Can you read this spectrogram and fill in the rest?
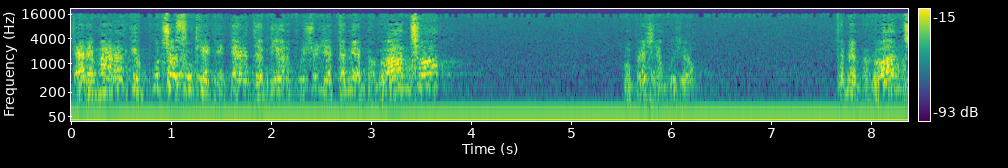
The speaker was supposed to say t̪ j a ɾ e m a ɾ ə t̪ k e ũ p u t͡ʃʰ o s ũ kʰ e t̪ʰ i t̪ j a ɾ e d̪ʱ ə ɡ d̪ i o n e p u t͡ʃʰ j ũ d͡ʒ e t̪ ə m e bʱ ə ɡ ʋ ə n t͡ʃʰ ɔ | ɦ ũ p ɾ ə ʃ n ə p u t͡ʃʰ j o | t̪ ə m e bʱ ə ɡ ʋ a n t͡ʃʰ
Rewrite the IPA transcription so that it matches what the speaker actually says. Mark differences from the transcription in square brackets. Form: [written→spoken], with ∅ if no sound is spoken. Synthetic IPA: t̪ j a ɾ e m a ɾ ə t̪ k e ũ p u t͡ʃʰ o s ũ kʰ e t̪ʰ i t̪ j a ɾ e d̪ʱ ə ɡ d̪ i o n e p u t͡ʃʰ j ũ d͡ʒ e t̪ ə m e bʱ ə ɡ ʋ [ə→a] n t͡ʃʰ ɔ | ɦ ũ p ɾ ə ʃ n ə p u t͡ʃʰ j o | t̪ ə m e bʱ ə ɡ ʋ a n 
